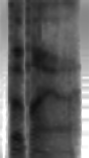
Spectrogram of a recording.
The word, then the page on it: papaya: British English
